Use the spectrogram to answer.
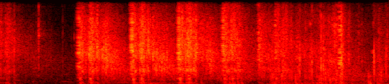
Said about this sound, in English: In the pre-dawn light, a cacophony of military firepower fills the air. Incoming explosions, outgoing fire.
